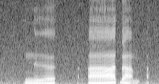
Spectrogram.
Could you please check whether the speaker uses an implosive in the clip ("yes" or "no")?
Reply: yes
